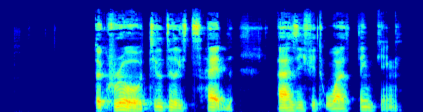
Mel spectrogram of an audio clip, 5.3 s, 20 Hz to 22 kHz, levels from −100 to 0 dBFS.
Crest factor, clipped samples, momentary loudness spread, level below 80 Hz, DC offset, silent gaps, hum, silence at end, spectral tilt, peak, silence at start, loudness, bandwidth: 22 dB; under 0.1%; 18 LU; -72 dBFS; under 0.1%; 3.36-3.46 s; none; 0.35 s; -2.5 dB/octave; -14 dBFS; 1.2 s; -33 LUFS; 15.5 kHz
